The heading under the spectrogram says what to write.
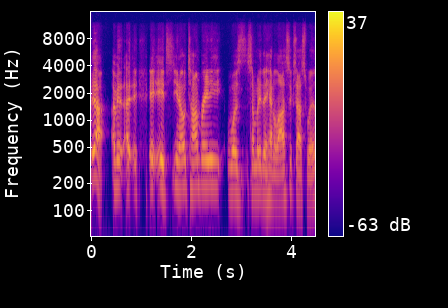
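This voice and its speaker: At a moderate pace and with ordinary pitch variation, a man talks in an unremarkable speaking voice. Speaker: sports podcast host. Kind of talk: casual chat. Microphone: new microphone.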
